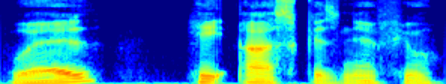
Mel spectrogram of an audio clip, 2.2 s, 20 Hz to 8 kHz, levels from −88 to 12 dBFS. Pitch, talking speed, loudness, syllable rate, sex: 95 Hz, 135 wpm, -20 LUFS, 4.3 syllables/s, male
